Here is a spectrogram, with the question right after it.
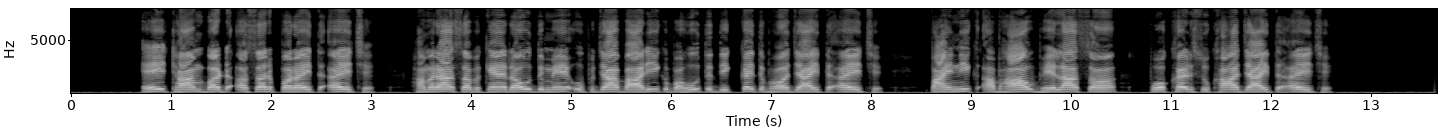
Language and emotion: Maithili, neutral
